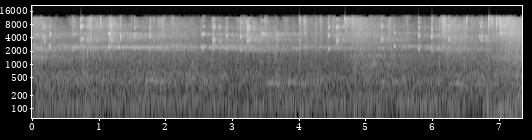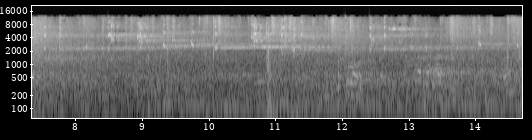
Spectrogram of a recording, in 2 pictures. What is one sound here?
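Fencing blades clink and scrape together.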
